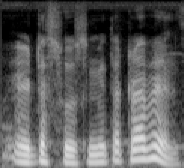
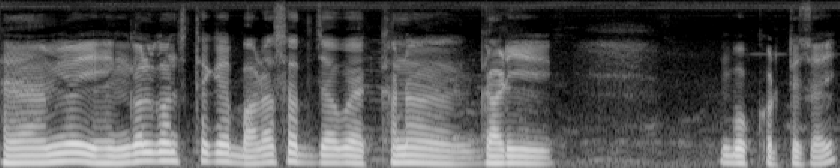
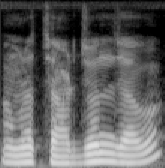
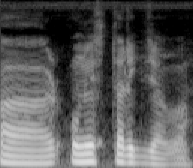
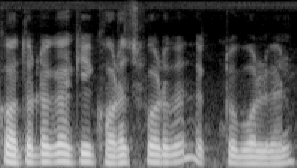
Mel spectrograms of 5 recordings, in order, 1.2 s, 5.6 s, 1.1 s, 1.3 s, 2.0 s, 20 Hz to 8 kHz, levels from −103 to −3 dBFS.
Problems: constant background noise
